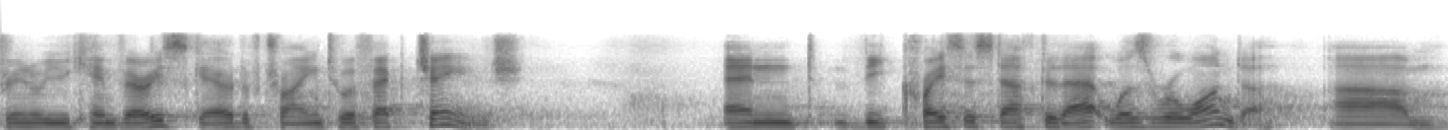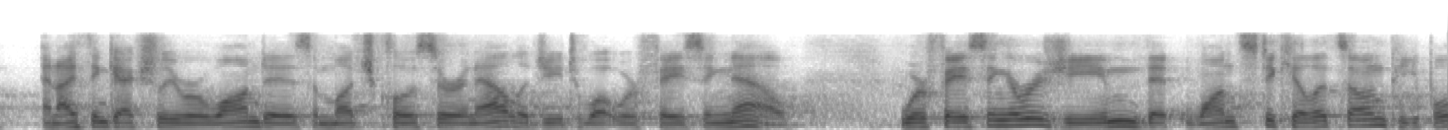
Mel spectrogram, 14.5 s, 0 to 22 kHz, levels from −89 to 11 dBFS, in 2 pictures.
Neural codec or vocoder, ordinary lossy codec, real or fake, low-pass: codec, 16 kHz, 0.9 kbps, LongCat-Audio-Codec; AAC, 48 kbps; fake; 7.2 kHz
